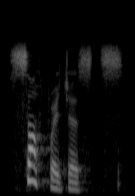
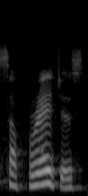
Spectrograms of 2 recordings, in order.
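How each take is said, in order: First: The stress is on the first syllable. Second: The stress is on the second syllable. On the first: The speaker calls it right. "It's on the first syllable" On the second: The speaker calls it wrong. "You're putting the stress on re"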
